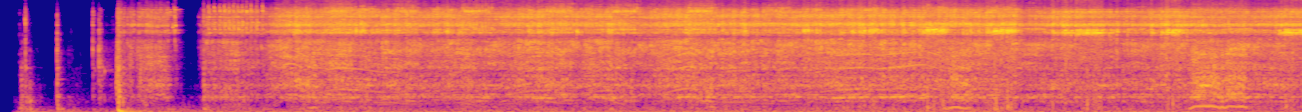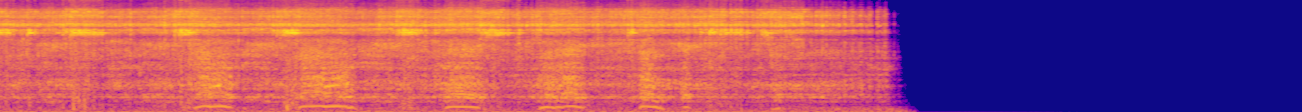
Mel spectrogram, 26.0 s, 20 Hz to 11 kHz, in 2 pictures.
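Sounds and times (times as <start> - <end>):
rapid cartoon winding: 1.2 - 22.0
sharp high-pitched metallic cartoon scrapes: 1.3 - 21.9.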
